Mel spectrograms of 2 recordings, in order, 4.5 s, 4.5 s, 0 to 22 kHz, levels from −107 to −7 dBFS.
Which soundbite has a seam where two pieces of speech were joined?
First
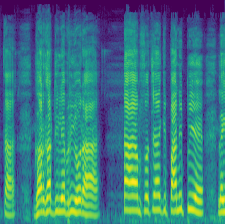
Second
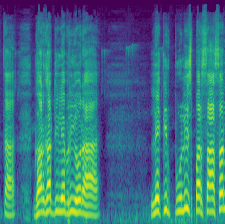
first; 1 cut; at 2.5 s

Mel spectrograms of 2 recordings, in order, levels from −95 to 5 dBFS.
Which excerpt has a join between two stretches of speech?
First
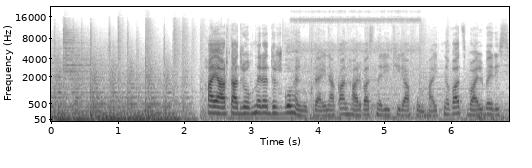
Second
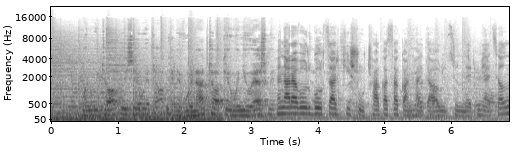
first; 1 cut; at 1.6 s

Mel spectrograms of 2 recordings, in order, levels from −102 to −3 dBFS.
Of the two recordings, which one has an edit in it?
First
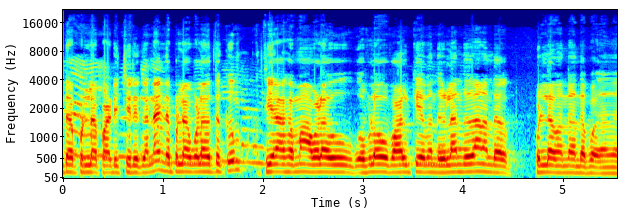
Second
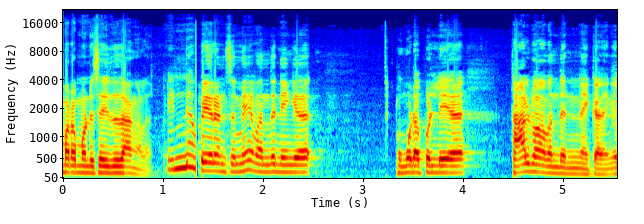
second; 1 cut; at 1.3 s

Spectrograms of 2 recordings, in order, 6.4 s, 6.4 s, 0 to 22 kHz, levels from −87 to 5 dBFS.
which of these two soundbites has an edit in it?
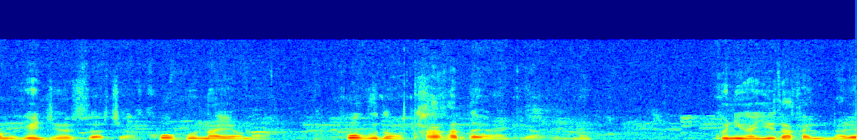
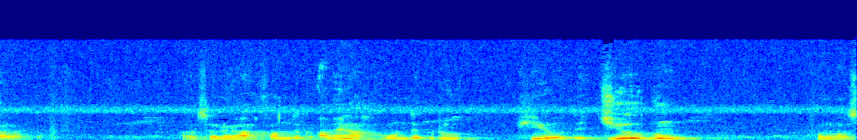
first; 1 cut; at 5.2 s

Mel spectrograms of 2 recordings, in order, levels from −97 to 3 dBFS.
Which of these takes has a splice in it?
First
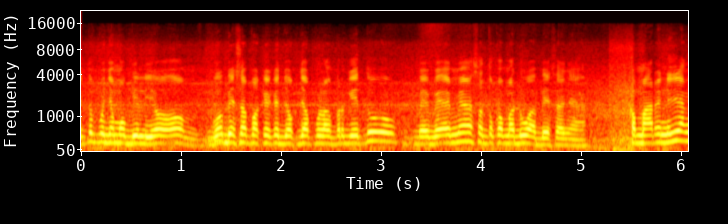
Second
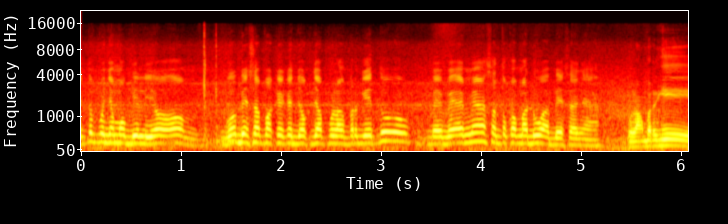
first; 2 cuts; at 1.2 s, 5.2 s

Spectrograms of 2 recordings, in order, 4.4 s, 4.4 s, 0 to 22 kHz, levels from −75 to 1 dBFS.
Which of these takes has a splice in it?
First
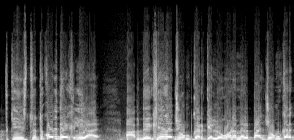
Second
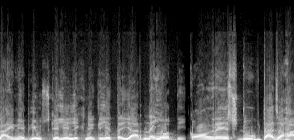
second; 1 cut; at 2.7 s

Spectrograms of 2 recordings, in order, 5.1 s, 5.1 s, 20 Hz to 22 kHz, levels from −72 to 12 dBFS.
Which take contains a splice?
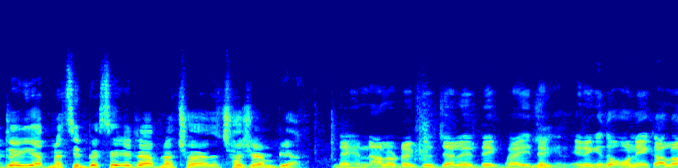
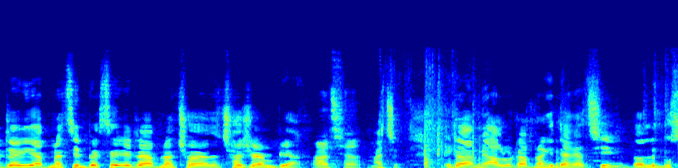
first; 1 cut; at 2.3 s

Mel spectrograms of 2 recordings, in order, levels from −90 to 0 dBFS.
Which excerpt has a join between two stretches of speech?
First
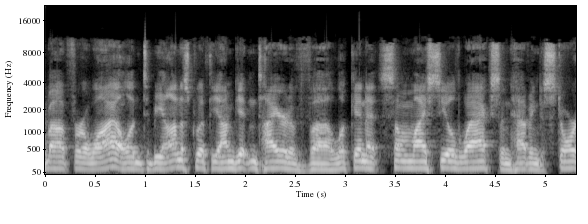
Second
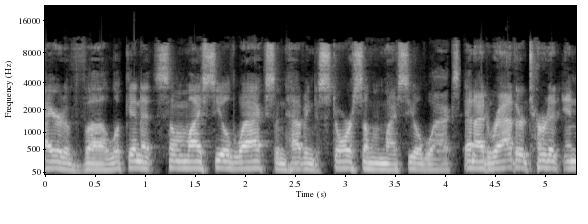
second; 1 cut; at 4.0 s

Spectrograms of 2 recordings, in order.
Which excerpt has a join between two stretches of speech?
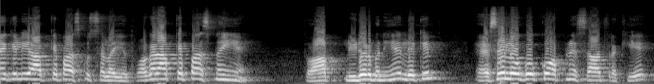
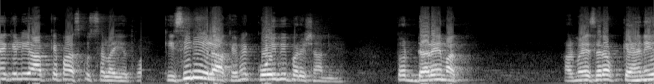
second; 1 cut; at 1.3 s

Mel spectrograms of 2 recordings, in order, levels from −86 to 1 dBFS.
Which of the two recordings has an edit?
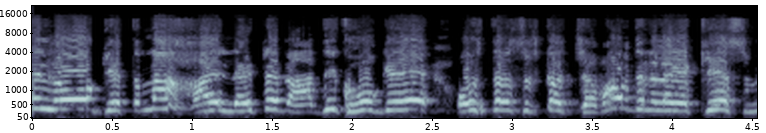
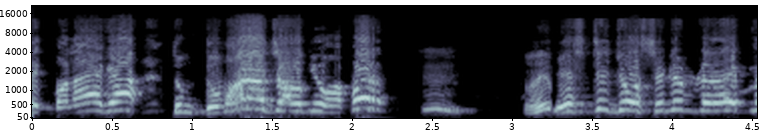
second; 1 cut; at 3.2 s

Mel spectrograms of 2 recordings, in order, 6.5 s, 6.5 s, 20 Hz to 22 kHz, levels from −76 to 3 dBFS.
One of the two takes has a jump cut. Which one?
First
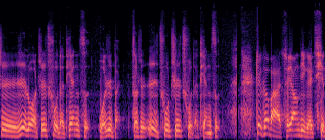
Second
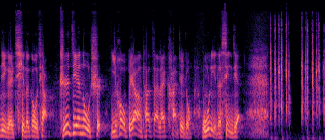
second; 1 cut; at 5.4 s

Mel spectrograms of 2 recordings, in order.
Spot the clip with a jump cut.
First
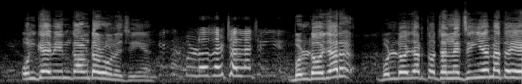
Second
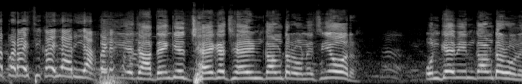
second; 1 cut; at 1.0 s

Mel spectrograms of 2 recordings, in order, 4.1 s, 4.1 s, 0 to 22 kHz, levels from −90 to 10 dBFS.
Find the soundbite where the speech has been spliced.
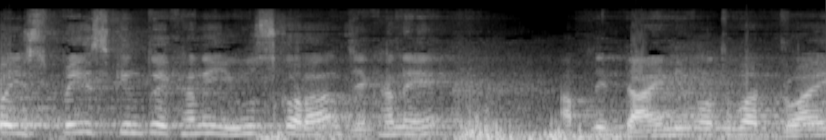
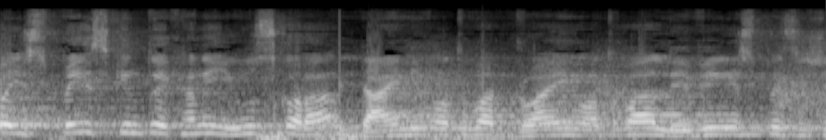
second; 1 cut; at 1.8 s

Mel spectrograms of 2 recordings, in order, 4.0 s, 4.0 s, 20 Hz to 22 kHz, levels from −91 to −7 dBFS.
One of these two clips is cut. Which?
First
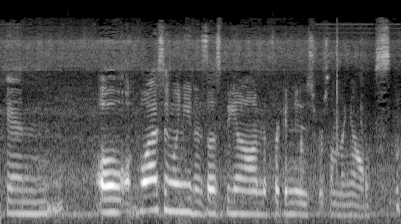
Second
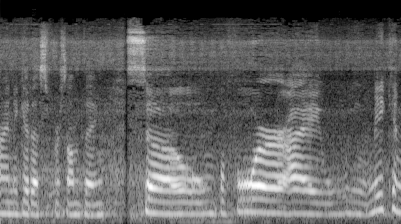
second; 1 cut; at 1.2 s

